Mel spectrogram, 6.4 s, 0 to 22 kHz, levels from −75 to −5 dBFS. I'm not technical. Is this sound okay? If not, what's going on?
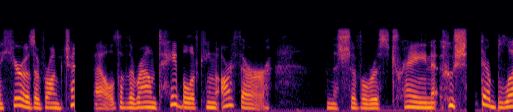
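No, there are two glitches from lost AMR speech frames. Bits of the phone signal got corrupted, so the decoder guessed by stretching the last good sound. Around 0.93 to 1.29 s, after "heroes of", speech quickly drops to near silence, and near 5.83 to 5.96 s there's a shorter dropout.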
